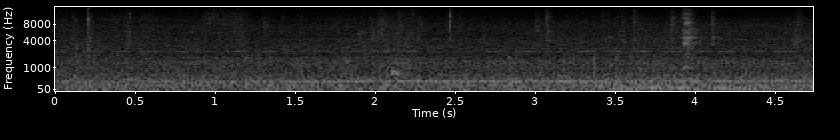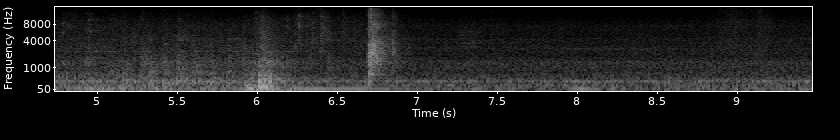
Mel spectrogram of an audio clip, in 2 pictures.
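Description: Inside an electric passenger train running on the line: a steady rumble and hum of the moving carriage, with two sharp knocks under a second apart about six seconds in.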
